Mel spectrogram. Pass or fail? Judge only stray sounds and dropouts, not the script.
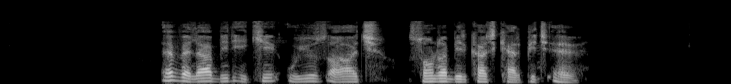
pass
